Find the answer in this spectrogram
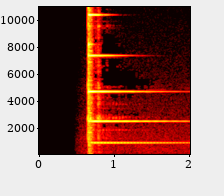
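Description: A metal counter service bell struck once, its single ding ringing on and fading away over about two seconds.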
